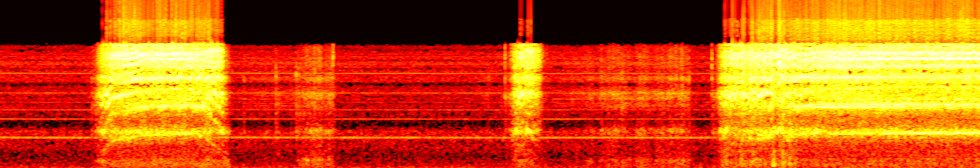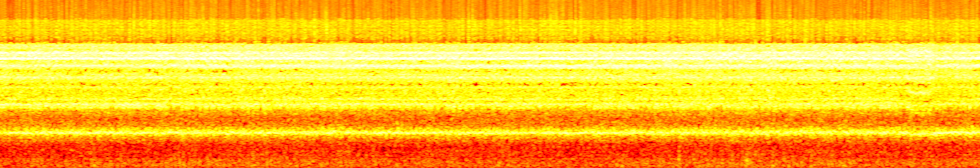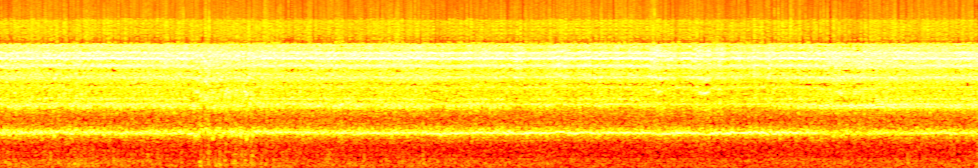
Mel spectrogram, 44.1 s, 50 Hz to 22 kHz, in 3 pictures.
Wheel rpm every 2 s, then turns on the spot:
30, 140, 0, 10, 10, 100, 230, 230, 230, 230, 230, 240, 230, 230, 230, 230, 240, 230, 230, 230, 230, 230.
6-10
